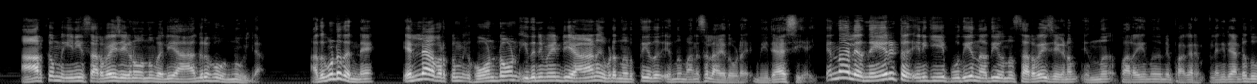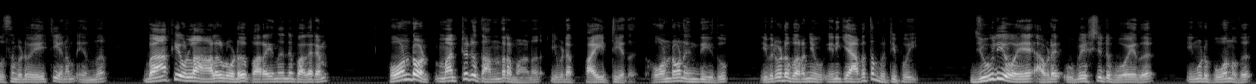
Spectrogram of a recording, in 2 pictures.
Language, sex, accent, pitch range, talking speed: Malayalam, male, native, 110-155 Hz, 140 wpm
